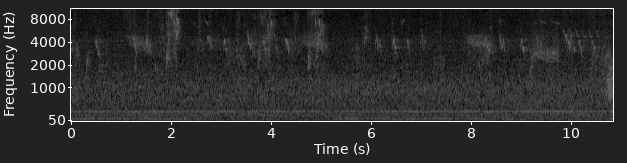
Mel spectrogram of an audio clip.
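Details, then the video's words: A flock of Common Starlings (Sturnus vulgaris) forages at a "food aid" feeding site in Helsinki, Finland, in February, chattering with whistles, clicks and squeaky notes over a steady low mechanical hum. "Starlings foraging on the "food aid site", vocalizing"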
